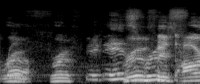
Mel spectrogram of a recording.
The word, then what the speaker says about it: RUF: What It's the not hell's a roof. Roof. It is Roof is ROOF. I'm telling you, it's pronounced roof, but go ahead. It's rough.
